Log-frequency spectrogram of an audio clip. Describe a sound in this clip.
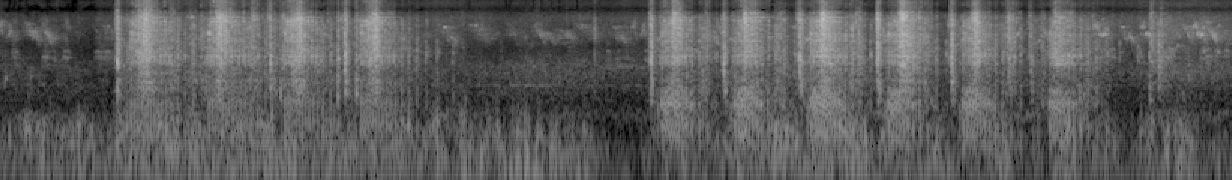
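A small petrol engine roars in loud bursts.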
